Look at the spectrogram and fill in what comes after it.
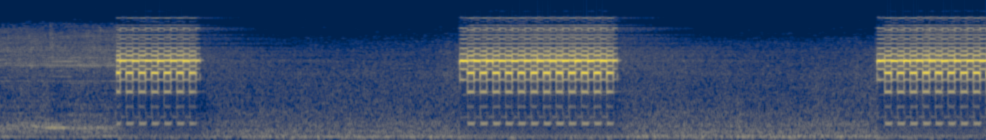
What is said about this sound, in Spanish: Más tarde suena el teléfono en el estudio.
